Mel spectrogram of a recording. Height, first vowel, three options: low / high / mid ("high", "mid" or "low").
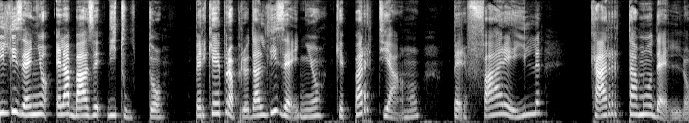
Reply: high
